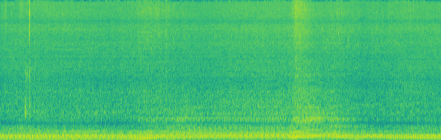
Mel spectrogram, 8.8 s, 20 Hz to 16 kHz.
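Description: A Mercedes SL600 engine revs in a low, steady rumble while ASR traction control intervenes, with a brief surge in the middle and no talking.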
